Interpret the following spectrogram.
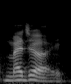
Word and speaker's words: Magi: দ্যা gift of দা ম্যাজ আই বারবার বলছি উচ্চারণটা ম্যাগি করে দিও না খেয়ে নিও না যেন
